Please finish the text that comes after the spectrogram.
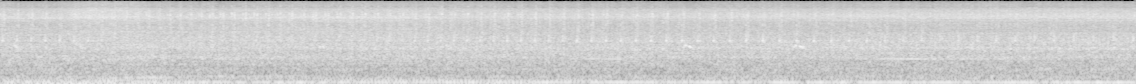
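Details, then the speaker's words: Chevy pushrod truck during a valve lash adjustment: loud idle with busy, uneven clatter over the rumble; valvetrain noise, exact source not yet identified. "I don't know what back we're hearing there but there's definitely something"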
